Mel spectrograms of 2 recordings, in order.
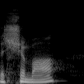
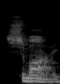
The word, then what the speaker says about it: Shema: Yes, this sounds a lot like I think it's the, you pronounce it the Shema. – Shema, yeah.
